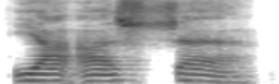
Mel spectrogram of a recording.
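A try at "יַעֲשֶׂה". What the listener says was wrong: That letter has a dot. Yeah, se. The dot is on the left, so it's a sin.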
